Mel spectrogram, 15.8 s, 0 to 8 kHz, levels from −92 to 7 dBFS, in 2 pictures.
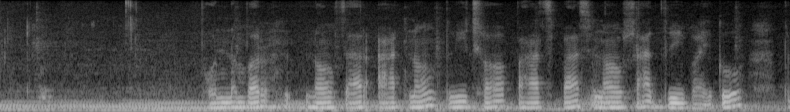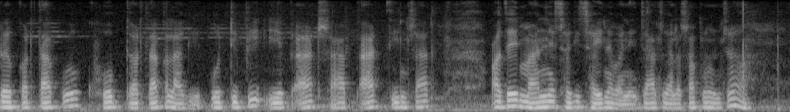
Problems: background sounds at intervals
